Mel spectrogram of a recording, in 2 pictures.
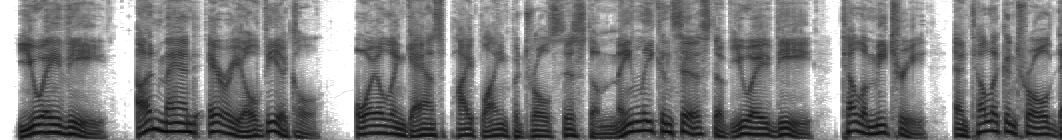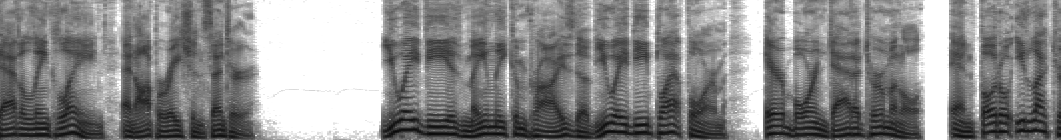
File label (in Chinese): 美籍美式男号大气沉稳浑厚干音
